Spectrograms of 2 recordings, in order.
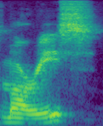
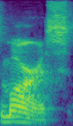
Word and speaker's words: Mars: uh but anyway I I used to think his name was Maurice and uh that's way it's spelled it's actually just Mars uh Mars are Cravens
